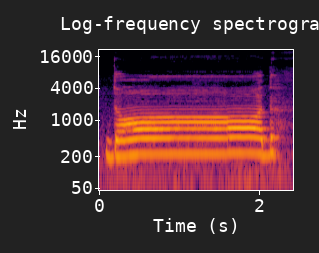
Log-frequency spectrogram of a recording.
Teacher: ضاد حرف مستعلیہ میں سے آتا ہے تو ہم اس کو پوری یعنی موٹا پڑھیں گے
